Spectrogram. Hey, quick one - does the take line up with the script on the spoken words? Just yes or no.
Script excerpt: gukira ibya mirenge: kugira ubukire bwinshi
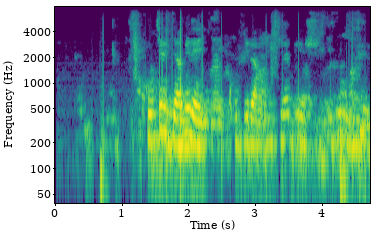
yes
